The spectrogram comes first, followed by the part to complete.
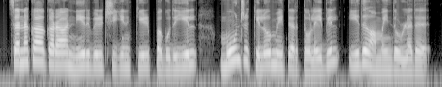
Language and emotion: Tamil, neutral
